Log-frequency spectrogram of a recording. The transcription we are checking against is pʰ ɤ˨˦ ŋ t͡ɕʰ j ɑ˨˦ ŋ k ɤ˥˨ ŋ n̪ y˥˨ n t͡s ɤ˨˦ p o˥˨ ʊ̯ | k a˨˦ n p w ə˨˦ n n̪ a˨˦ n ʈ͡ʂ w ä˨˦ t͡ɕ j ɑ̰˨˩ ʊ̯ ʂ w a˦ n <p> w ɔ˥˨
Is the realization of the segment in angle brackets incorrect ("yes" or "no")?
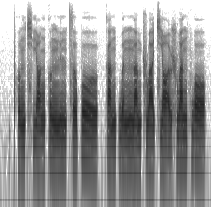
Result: yes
